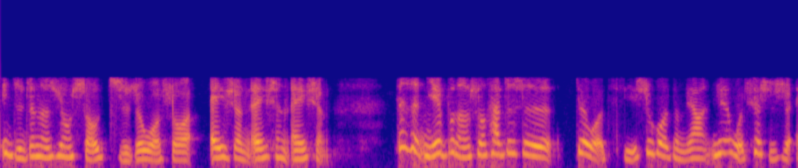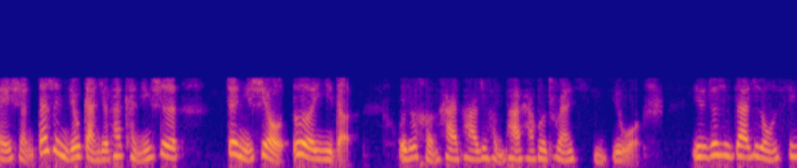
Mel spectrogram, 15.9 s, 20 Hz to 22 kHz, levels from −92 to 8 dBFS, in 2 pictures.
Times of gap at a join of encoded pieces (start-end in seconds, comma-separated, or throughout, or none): none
